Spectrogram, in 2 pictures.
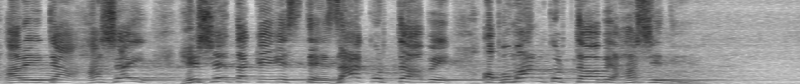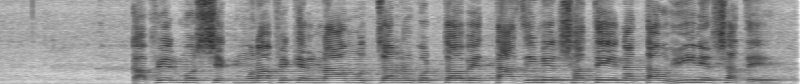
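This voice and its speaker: A man with a high voice and a colloquial Bangladeshi accent preaches a sermon. He tells stories and mocks the people in them by acting out their lines. The room echoes, with a faint hiss of noise behind him. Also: bright, forceful tone. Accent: colloquial Bangladeshi Bengali. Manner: storytelling with acted dialogue and mockery.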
